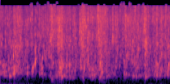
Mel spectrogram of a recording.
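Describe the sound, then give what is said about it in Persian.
Water from a pond rushes and splashes out in a steady, continuous gush, fairly loud, with bubbling trickles throughout and no voices, putting out the fire in an oven. “نخودی زود تون سریع دهنشو باز کرد و آب برکه اومد بیرون آتیش رو خاموش کرد”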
